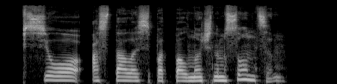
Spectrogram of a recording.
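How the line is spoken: Quiet speech. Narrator (Russian): тихо сказал Вулф

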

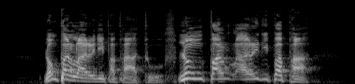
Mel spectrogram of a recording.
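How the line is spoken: Screamed. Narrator (Italian): urlò

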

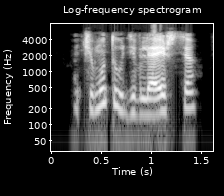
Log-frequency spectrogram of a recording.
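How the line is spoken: Kitten snorting. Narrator (Russian): фыркнул котик

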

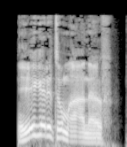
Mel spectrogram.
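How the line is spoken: Even more dismissive visitor. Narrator (Russian): еще более пренебрежительным тоном проговорил посетитель

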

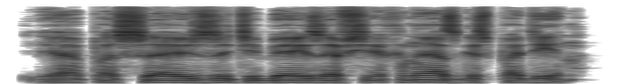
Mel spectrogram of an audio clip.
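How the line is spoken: Sullen grumble. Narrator (Russian): угрюмо проворчал Уахинеп

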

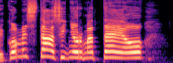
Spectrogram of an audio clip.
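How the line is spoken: Cleaning lady yelling question. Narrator (Italian): Maria, la signora delle pulizie, è l'unica che mi chiede, anzi urla

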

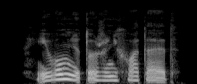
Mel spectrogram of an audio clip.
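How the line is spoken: Grudging mutter. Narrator (Russian): нехотя буркнул Калипсо

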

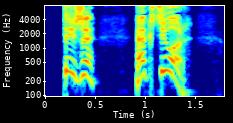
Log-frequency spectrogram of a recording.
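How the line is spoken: Breathless exhale. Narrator (Russian): выдохнула Элечка

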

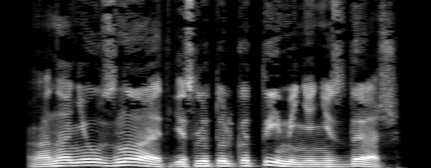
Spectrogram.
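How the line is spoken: Grumbling. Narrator (Russian): проворчал брат

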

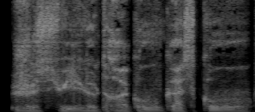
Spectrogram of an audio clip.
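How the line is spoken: Cavernous declaiming voice. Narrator (French): déclama la créature d'une voix caverneuse

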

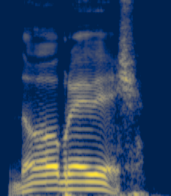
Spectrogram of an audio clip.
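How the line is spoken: Deep bass voice. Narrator (Russian): пробасил Егорыч

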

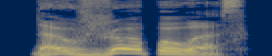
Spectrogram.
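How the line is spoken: Deep bass. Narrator (Russian): пробасил он

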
